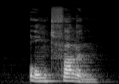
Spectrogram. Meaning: 1. to receive 2. past participle of ontvangen
- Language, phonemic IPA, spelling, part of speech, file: Dutch, /ɔntˈfɑŋə(n)/, ontvangen, verb, Nl-ontvangen.ogg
